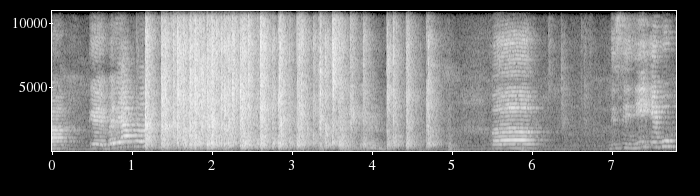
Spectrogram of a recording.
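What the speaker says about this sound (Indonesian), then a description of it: "Oke, beri aplaus." Students in an Indonesian classroom break into applause, a dense burst of many hands clapping for about four seconds before tapering off, with children's voices chanting briefly before and after.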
